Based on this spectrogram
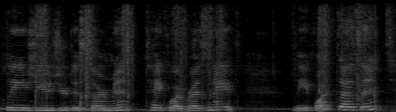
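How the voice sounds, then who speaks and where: Against noticeable background noise, a woman talks in an American accent. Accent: southern US accent, comes out at times. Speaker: tarot reader. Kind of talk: casual tarot reading monologue. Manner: casual, with many fillers.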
